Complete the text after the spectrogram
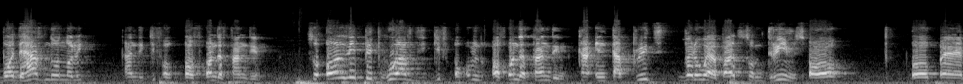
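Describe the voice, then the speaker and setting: Man calling in over a phone line, hesitant and repetitive; voice pitched high and sharply bright. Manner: halting, frequent fillers and repeated words. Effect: heard over a phone line. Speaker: radio call-in caller. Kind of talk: earnest call-in comment.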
